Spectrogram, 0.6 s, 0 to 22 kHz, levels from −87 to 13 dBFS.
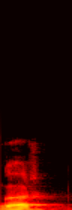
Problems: none marked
